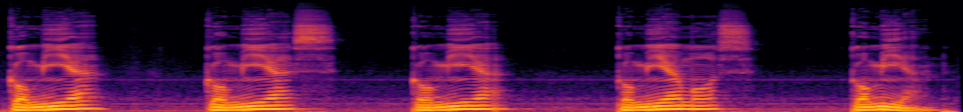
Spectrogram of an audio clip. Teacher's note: when we get to the I, we're going to accentuate it and our voice is going to go up. · hopefully you heard my voice go up when I got to the I for the ER and IR endings.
